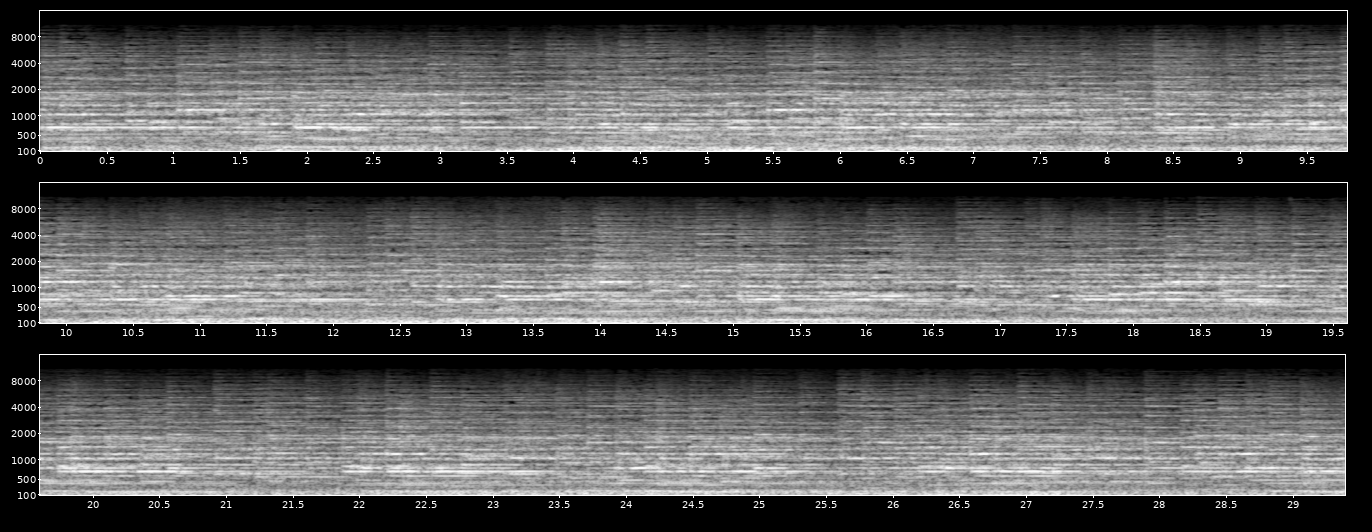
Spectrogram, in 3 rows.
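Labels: Loud, constantly repeating echoing church bell ringing in the open air. 0:00.0 - 0:29.4

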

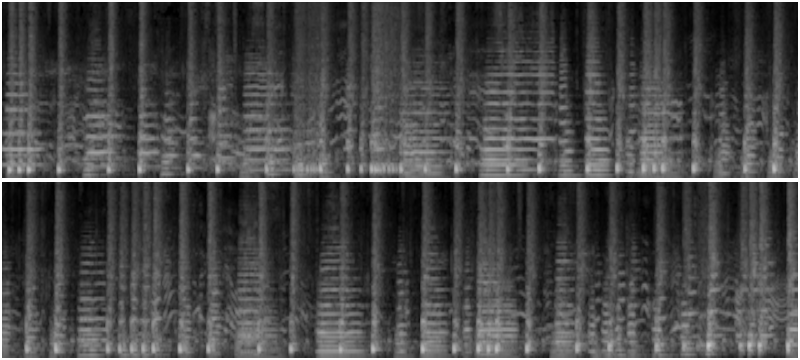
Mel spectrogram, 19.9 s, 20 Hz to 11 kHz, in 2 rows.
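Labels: A band performs with raspy snare drum rhythms and bright trumpet melodies. 0:00.0 - 0:19.9
Multiple people are talking in the background with indistinct murmuring voices that blend together. 0:00.0 - 0:19.9

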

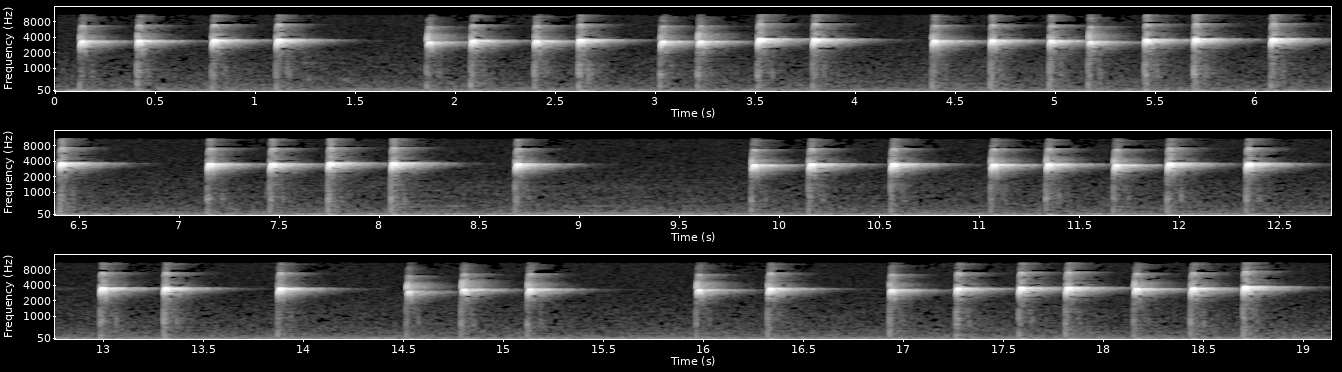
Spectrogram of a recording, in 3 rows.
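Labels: A bird chirps repeatedly at a high pitch. 0:00.1 - 0:08.9
A bird chirps repeatedly at a high pitch. 0:09.8 - 0:15.3
A bird chirps repeatedly at a high pitch. 0:15.9 - 0:18.9

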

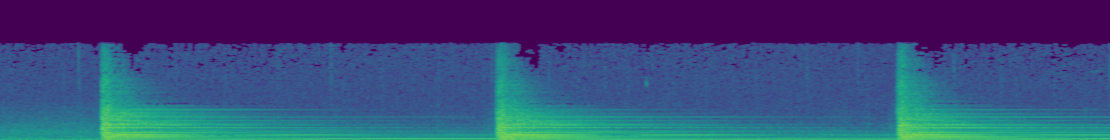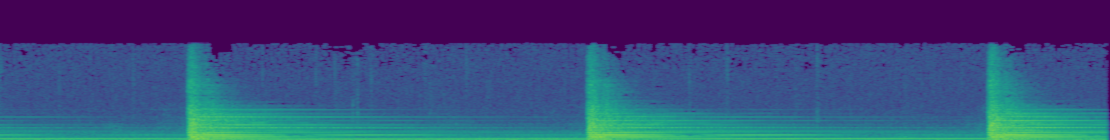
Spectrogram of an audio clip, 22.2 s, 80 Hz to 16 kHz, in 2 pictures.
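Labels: A deep bell chimes with a metallic ring that echoes through the air, marking the passing time and reverberating through the quiet surroundings like a steady signal. 0:00.1 - 0:20.9

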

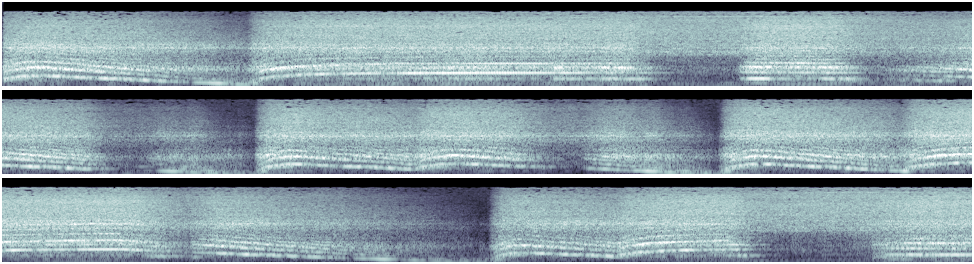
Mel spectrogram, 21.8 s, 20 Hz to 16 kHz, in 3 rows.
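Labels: A drill produces short, high-pitched bursts of sound in an irregular pattern, suggesting repeated drilling actions. 0:00.0 - 0:21.8

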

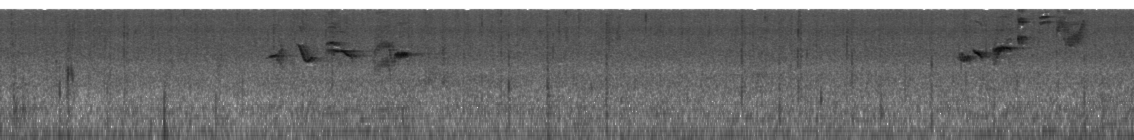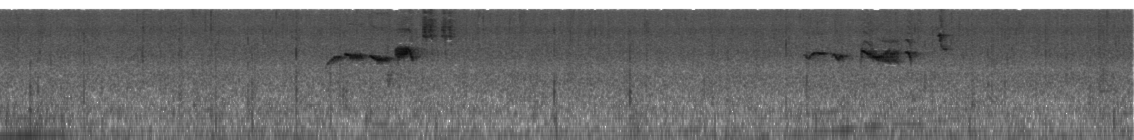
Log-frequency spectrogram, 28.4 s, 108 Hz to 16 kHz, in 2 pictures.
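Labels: Rain falls consistently. 0:00.0 - 0:28.4
A bird chirps melodically. 0:03.3 - 0:05.3
A bird chirps melodically. 0:11.9 - 0:13.7
A bird chirps melodically. 0:18.2 - 0:19.9
A bird chirps melodically. 0:24.2 - 0:26.1

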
